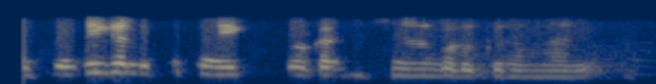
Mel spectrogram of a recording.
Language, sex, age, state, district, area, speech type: Tamil, female, 45-60, Tamil Nadu, Kanchipuram, urban, conversation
